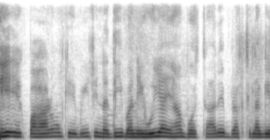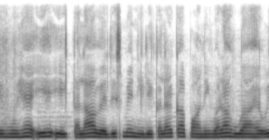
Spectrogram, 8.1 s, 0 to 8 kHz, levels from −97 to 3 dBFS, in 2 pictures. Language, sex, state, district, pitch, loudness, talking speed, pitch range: Hindi, female, Chhattisgarh, Kabirdham, 190 Hz, -17 LUFS, 220 wpm, 185-205 Hz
